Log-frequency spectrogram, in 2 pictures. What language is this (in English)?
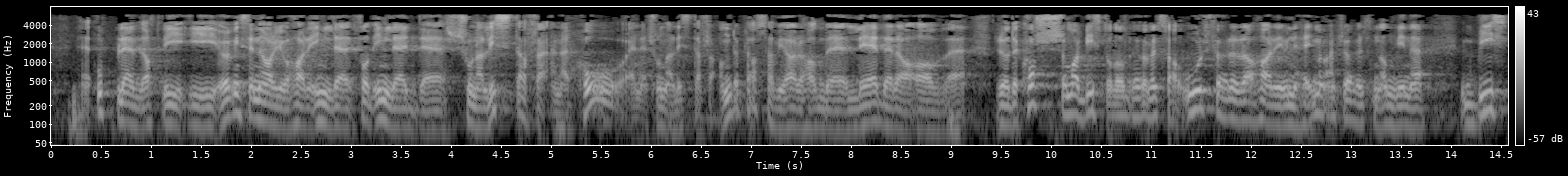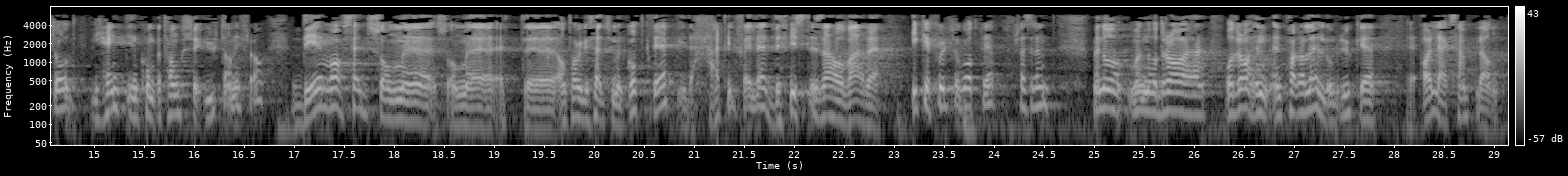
Norwegian Bokmål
